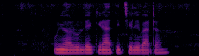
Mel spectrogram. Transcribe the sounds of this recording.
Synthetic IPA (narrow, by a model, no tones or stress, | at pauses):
uniɦʌɾulekiɽ̃ãt̪it͡selibaʈʌ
